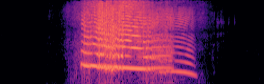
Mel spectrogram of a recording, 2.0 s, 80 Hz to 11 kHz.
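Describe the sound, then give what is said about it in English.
A Formula One car's engine screams past in a loud, buzzy whine lasting about a second, its pitch sliding downward as it goes, then cutting off abruptly. “I'm going to say that was an F1 car. That was indeed an F1 car.”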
